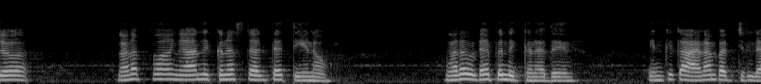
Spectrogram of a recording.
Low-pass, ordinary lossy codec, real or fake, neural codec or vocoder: none; none; fake; codec, 16 kHz, 1.1 kbps, Voila-Tokenizer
